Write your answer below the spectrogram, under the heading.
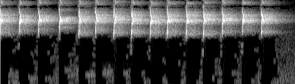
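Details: Lovebird provoking a rival during breeding mood: a short series of about fifteen sharp high chirps, evenly spaced roughly five per second, fading at the end.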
